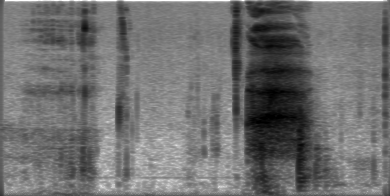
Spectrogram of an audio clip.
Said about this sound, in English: Got to grab a sip of coffee.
